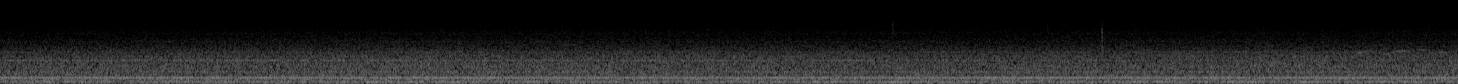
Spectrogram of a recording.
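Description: Steady background noise: an even hiss with a constant low hum running under it, without change and with no distinct animal calls.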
